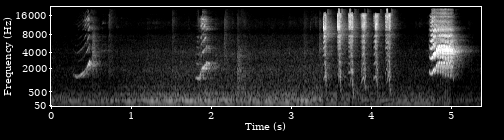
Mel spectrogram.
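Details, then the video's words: Baby parrot trying to talk: two thin rising squeaky chirps, then a quick run of sharp clicks, ending in a short harsh squawk, in a quiet indoor setting. "Baby Parrot Bolne Ki Koshish Kar Rha Hai"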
